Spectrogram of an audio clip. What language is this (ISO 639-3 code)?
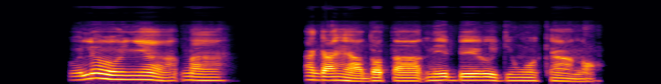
ibo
